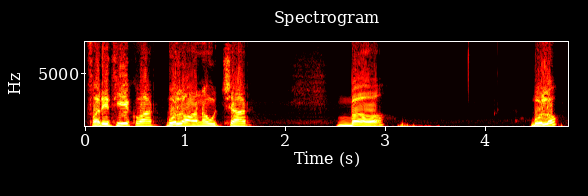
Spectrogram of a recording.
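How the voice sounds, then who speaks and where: Male phonics teacher, from Gujarat, higher-pitched, drills learners through repetition, dry room. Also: lively intonation, no echo. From Gujarat, India. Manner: repeats sounds slowly and asks learners to say them back. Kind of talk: classroom lesson for beginners.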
